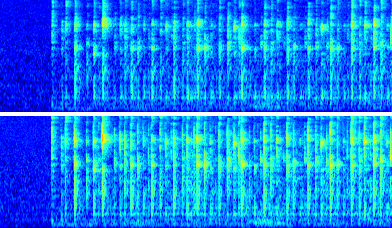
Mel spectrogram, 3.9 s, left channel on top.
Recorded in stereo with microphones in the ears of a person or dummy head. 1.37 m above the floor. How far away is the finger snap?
About 1.0 m.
